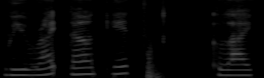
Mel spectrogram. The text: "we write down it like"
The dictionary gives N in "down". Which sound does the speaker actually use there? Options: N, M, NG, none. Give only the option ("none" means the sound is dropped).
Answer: N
